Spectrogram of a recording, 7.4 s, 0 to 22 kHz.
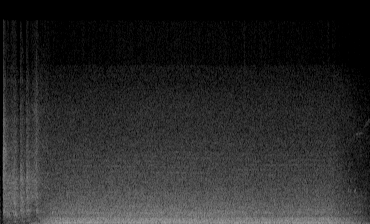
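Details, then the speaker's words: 2023 Toyota 4Runner with dead key fob battery, started after touching fob to Stop/Start button: short crank catches within a second, then smooth steady idle with even low hum; normal start. "And once the vehicle's started, you'll be able to drive as you normally would."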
